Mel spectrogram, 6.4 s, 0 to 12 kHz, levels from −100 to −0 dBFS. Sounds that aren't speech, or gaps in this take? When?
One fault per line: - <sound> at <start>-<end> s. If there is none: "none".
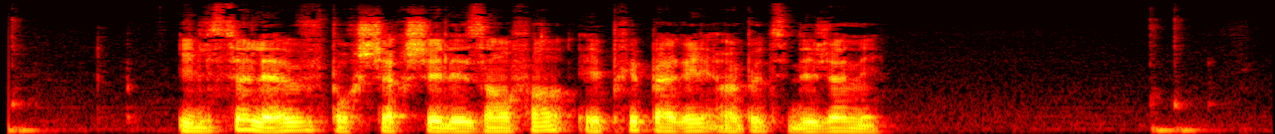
none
